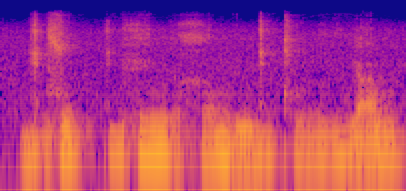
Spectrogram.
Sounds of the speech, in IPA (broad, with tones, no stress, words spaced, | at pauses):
ɡi˩˧zṵ˥ kːi˧˥he˥ɲʌ˧ xʌ˧˥ mɯ˩˧ɲɡi˧˥cʰu˧ wɯ˧˥ ʎa̰˥m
